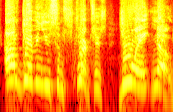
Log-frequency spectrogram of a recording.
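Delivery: normal talking voice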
